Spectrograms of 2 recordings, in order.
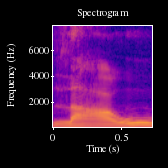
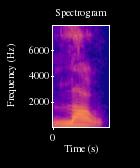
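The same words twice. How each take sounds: First: The final vowel is stretched out long. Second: The final vowel is cut short. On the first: The speaker calls it wrong. "এইখানে আমি কখনোই বলতে পারি না লাউ" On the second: The speaker calls it right. "আমি লাউ বলেই থেমে যাই"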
